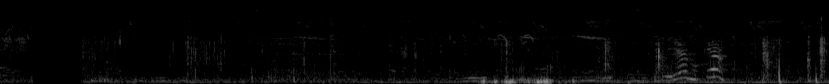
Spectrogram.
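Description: Faint outdoor ambience with birds chirping, a brief dropout at an edit cut, a cluster of low thumps about five seconds in, and voices near the end.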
